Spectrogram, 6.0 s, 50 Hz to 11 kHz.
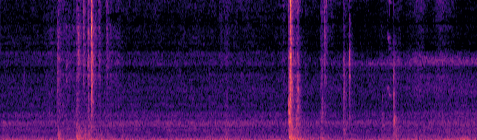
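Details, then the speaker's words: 1962 Chevrolet pickup, sidelined about 20 years and last run on propane, cranked through poor wiring: low, steady, even engine turnover on the starter with a few clicks and no firing; healthy starter cranking. "okay well that's a plus somehow we're making enough connection through these crappy wires to actually kick that starter"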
